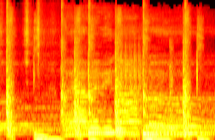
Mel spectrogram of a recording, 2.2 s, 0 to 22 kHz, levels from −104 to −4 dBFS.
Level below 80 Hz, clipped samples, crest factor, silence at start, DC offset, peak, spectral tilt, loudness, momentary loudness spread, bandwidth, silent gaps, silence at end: -26 dBFS; under 0.1%; 16 dB; 0 s; under 0.1%; -2 dBFS; -5 dB/octave; -19 LUFS; 5 LU; over 20 kHz; none; 0 s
